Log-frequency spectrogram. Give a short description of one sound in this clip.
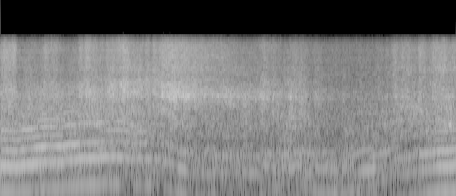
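Tyres hiss and crunch over packed snow.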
